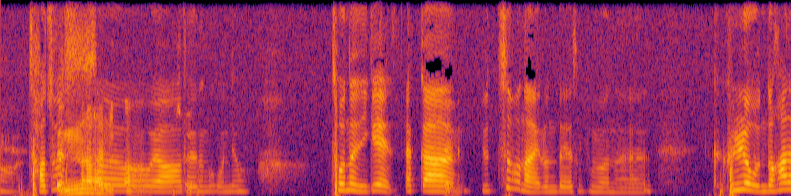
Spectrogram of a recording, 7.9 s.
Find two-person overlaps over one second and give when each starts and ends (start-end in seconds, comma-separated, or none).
0.5-2.0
